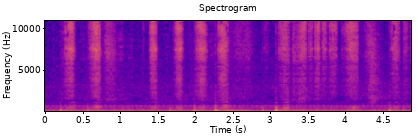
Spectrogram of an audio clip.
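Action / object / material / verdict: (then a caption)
scrape / graphite pencil on a paper drawing sheet / paper / none. A graphite pencil scratches short strokes on a flat white paper sheet resting on a dark desk, with the hand resting on the paper. About six soft, bright scratching bursts sound over a low, quiet rumble.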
